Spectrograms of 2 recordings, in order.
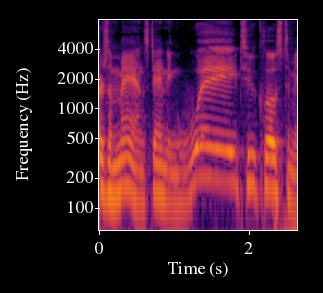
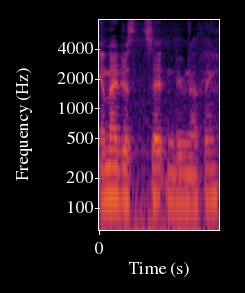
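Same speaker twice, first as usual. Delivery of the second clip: usual speaking voice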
